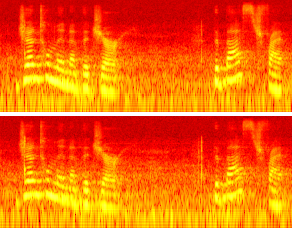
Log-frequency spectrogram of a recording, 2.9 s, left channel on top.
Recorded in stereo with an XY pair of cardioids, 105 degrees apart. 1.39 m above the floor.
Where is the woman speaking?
25° left, 0.8 m.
